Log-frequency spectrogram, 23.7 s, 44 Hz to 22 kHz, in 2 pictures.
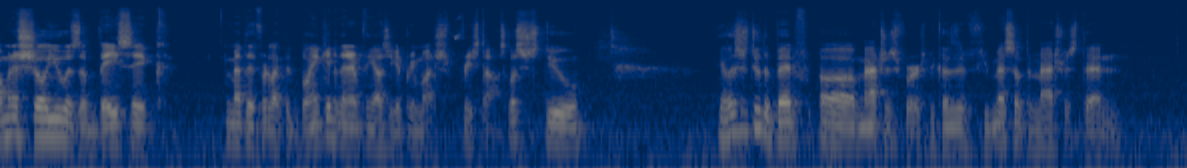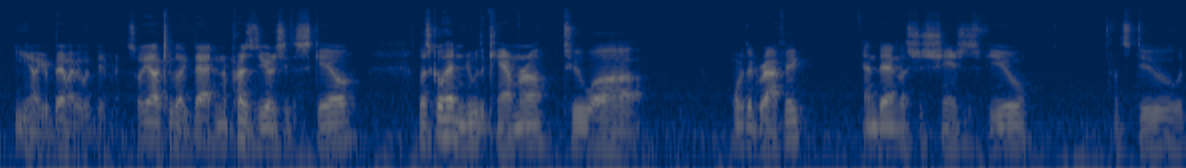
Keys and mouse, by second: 7.2 s, 8.8 click, 9.2 s, 9.5 z, 10.9 click, 11.7 s, 12.3 click, 14.2 KP_0, 15.9 click, 17.8 click, 18.6-19.5 drag, 20.7-22.6 drag.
